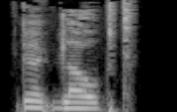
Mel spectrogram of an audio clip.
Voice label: "geglaubt", german; adjectives

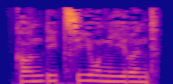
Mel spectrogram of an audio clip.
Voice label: "konditionierend", German; adjectives

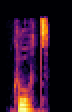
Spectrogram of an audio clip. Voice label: "kurz", German; adjectives

